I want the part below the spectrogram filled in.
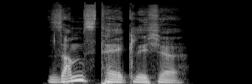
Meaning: inflection of samstäglich: 1. strong/mixed nominative/accusative feminine singular 2. strong nominative/accusative plural 3. weak nominative all-gender singular
- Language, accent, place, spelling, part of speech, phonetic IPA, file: German, Germany, Berlin, samstägliche, adjective, [ˈzamstɛːklɪçə], De-samstägliche.ogg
